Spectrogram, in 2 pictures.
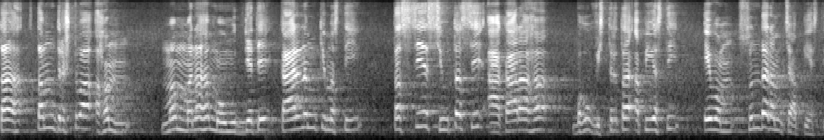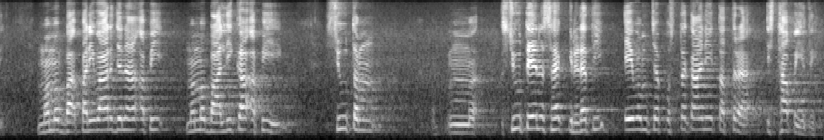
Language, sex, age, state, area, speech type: Sanskrit, male, 30-45, Rajasthan, urban, spontaneous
